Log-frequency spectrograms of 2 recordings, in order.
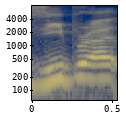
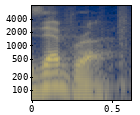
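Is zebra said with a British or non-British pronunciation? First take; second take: non-British; British. First: It is said in a non-British accent. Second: It is said in a British accent. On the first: This is how the speaker says it. "I say zebra" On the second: This is how British people say it. "that is a very British pronunciation of zebra"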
